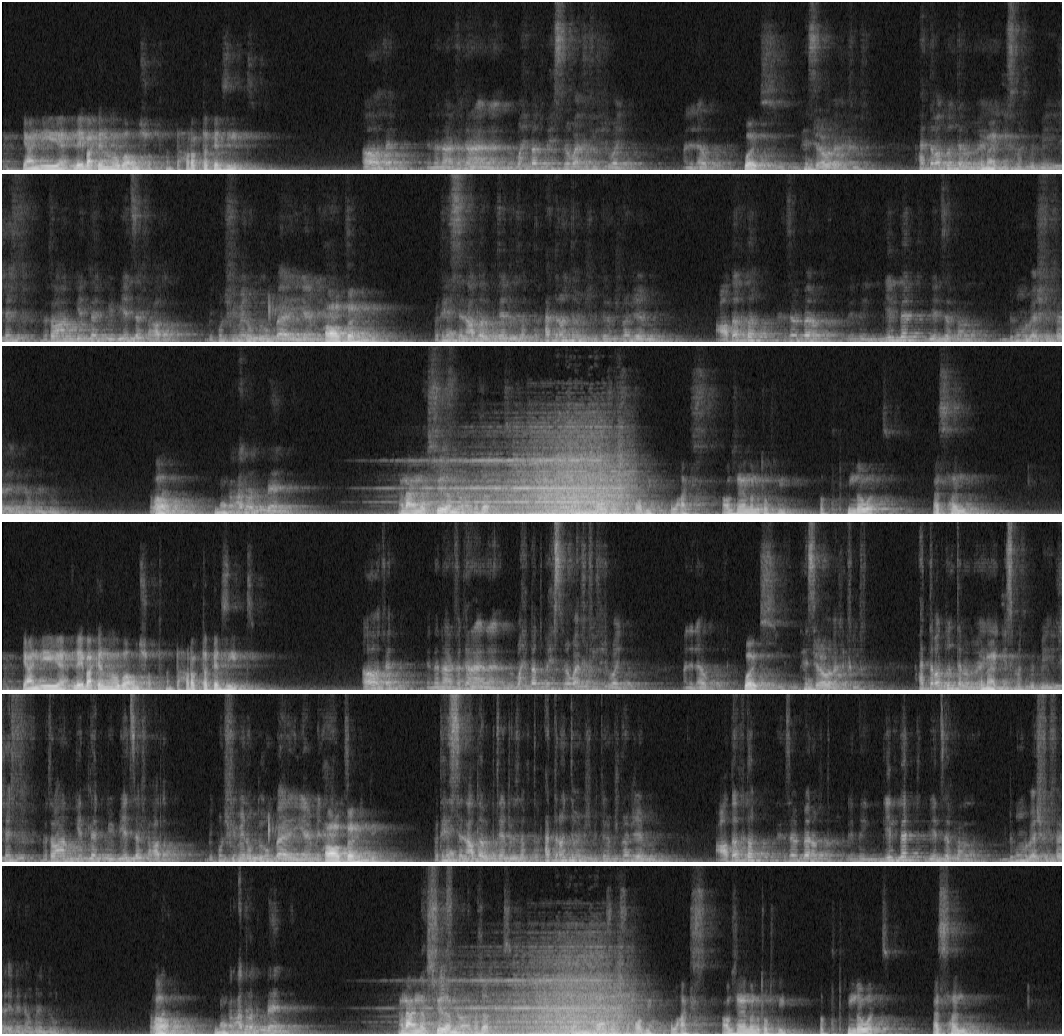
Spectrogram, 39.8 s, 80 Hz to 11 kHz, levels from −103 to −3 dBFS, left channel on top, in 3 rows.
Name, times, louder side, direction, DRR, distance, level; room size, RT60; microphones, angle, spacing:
voice 1, 0.3-3.0 9.3-9.7 10.0-10.2 12.2-12.4 17.3-18.0 18.7-18.9 28.4-28.6 29.2-29.4 31.4-32.6 33.6-36.3 37.1-37.4 38.1-38.6, right 2 dB, 45° right, 7 dB, 0.9 m, -28 dB
voice 2, 4.5-7.8 8.5-9.0 9.7-10.8 11.5-15.4 15.8-17.5 18.7-21.5 22.2-27.2 28.3-28.9 29.3-30.2 31.8-32.7, right 1 dB, 70° right, 3 dB, 2.8 m, -39 dB
sound 1, 31.5-34.4, left 1 dB, 10° left, 1.4 m, -30 dB
26.0 x 14.5 x 9.0 m, 1.2 s
head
